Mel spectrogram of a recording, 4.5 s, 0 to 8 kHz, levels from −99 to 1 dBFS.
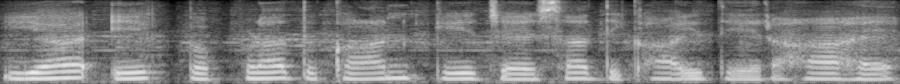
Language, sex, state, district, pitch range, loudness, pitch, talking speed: Hindi, female, Uttar Pradesh, Lalitpur, 185-210 Hz, -16 LUFS, 205 Hz, 135 wpm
